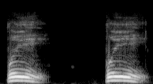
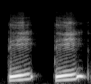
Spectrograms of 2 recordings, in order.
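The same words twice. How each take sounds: First: "উই" as a heavy emphatic t gliding into i; thick sound. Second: Said in the usual way. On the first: Shown as a demonstration. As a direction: thicken "উই" with rounded lips. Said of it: "এটা মোটা হবে". ("উই" মোটা করে, ঠোঁট জমিয়ে) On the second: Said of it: "normal sound হচ্ছে".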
